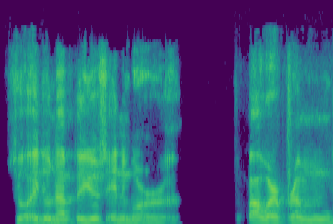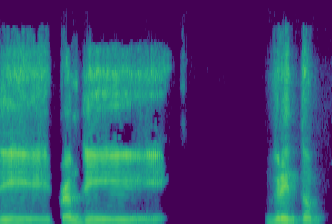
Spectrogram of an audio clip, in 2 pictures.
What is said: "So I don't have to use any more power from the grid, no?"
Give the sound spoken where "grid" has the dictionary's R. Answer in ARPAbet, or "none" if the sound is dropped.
R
